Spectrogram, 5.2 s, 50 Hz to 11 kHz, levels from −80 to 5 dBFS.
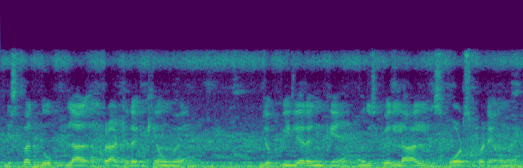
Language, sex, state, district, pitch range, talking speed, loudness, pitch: Hindi, male, Chhattisgarh, Balrampur, 125-135 Hz, 230 wpm, -14 LUFS, 125 Hz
